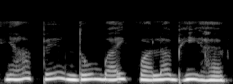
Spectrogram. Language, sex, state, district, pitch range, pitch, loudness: Hindi, female, Jharkhand, Deoghar, 215-235 Hz, 225 Hz, -11 LUFS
